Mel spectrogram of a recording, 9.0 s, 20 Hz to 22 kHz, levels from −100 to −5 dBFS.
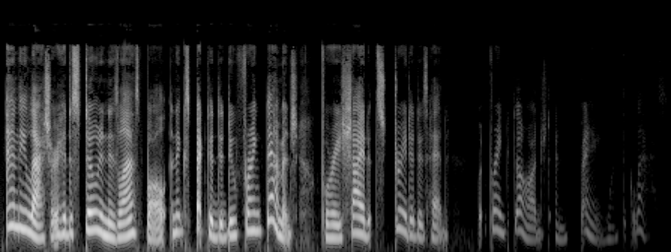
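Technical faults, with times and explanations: No technical faults can be heard in this speech.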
